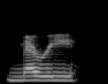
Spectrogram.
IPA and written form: mεɹi (merry)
